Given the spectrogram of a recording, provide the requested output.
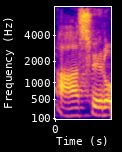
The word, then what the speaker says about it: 아하수에로: 제일 먼저 등장하는 인물이 아하수에로 왕이죠. 아하수에로 왕은 페르시아의 왕으로서 일반 역사에서는 크세르크세스라고 하는 이름으로 등장합니다. 아하수에로는 히브리식 발음이고요. 크세르크세스는 헬라식 발음입니다.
